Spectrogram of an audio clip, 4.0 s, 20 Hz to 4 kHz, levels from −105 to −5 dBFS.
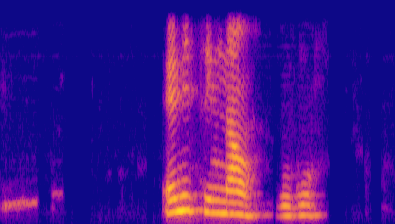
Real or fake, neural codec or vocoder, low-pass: fake; codec, 24 kHz, 6 kbps, HILCodec; 3.6 kHz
